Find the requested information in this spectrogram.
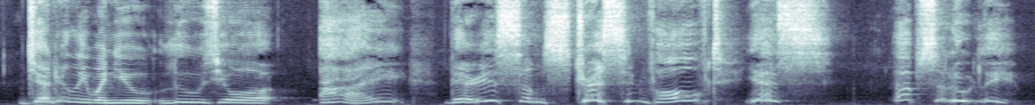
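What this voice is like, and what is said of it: Strained, failing voice. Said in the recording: “I'm about to lose my voice. ... It's really hard.”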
